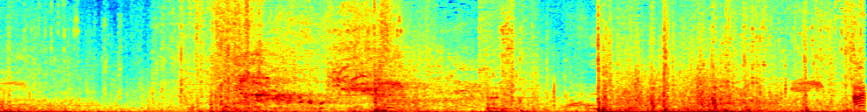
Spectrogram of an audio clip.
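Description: Bombarda blasting spells explode repeatedly in Hogwarts Legacy, loud booming bursts with shattering crackle recurring every second or so amid constant battle noise.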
